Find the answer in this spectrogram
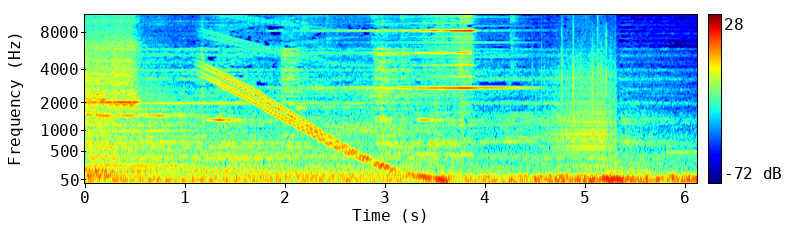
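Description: Eerie electronic film score: a tone sweeps steadily down in pitch for about two and a half seconds over a low rumbling drone, with a hiss of noise at the start and another near the end.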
